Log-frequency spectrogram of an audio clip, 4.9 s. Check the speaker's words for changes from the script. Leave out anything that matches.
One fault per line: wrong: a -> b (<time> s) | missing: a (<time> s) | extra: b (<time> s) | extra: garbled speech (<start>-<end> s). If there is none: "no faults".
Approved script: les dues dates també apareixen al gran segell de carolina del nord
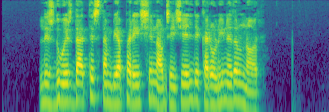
missing: gran (2.5 s)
